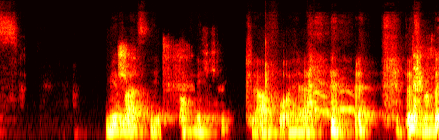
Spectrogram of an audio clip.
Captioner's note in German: gelächter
